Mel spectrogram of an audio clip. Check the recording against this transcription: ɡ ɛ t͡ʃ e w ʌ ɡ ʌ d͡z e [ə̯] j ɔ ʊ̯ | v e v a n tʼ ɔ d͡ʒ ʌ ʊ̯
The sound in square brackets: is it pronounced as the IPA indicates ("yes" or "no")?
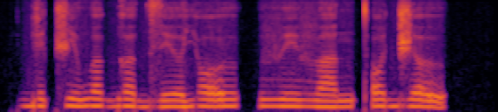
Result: yes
